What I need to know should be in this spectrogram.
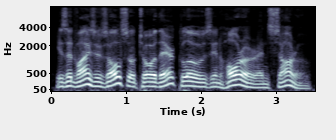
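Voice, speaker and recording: A man's voice: fairly low pitch, lively intonation, moderate pace, a little mellow, no echo, clean studio sound. A man giving a solemn, scripted dramatic narration of scripture as storyteller.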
